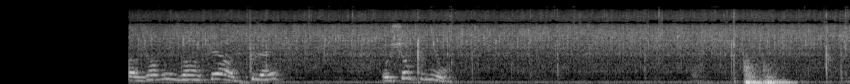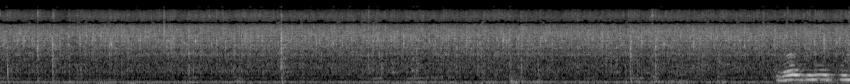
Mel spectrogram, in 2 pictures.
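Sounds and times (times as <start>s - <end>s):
chicken sizzling in hot oil: 1.3s - 17.0s
dull thump: 7.4s - 8.0s.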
